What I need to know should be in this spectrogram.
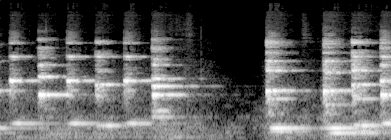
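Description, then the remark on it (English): An iPad ringing with an incoming call: a bright electronic ringtone plays a rapid melodic phrase of chiming tones, pauses briefly, then starts the phrase again, loud with no one speaking. “So oddly enough, that was my iPad ringing when my phone rang.”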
